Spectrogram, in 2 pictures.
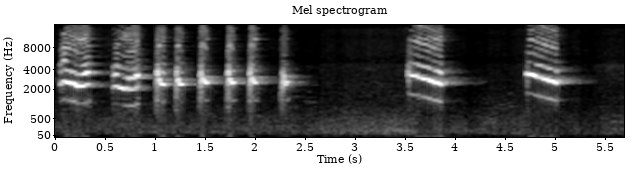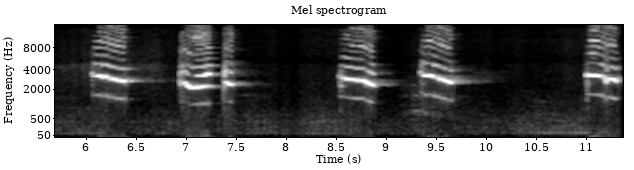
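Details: Energetic grey-cheeked bulbul whose song is said to stress rivals and set young birds calling: a fast stutter of short harsh notes, then a string of loud, buzzy, downslurred squawks roughly one per second.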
